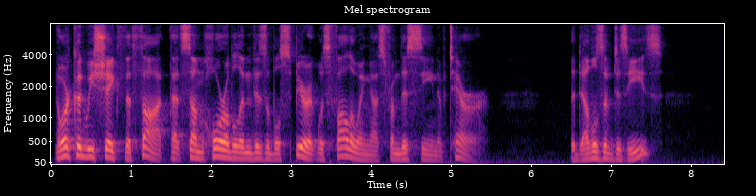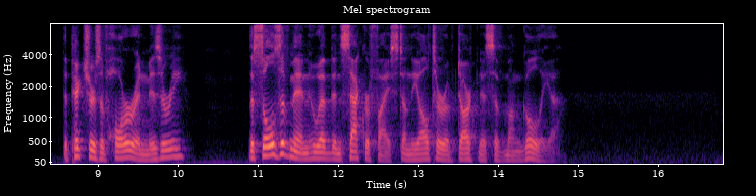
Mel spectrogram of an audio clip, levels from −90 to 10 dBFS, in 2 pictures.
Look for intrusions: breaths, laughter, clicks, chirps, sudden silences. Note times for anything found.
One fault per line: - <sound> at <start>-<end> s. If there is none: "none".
none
